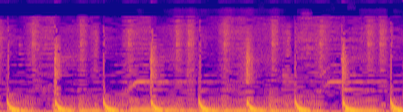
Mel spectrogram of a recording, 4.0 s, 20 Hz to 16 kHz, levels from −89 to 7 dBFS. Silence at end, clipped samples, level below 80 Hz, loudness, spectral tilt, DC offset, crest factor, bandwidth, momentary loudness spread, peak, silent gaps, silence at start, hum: 0 s; under 0.1%; -20 dBFS; -20 LUFS; -5 dB/octave; 3%; 14 dB; 16 kHz; 3 LU; -4 dBFS; none; 0 s; none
